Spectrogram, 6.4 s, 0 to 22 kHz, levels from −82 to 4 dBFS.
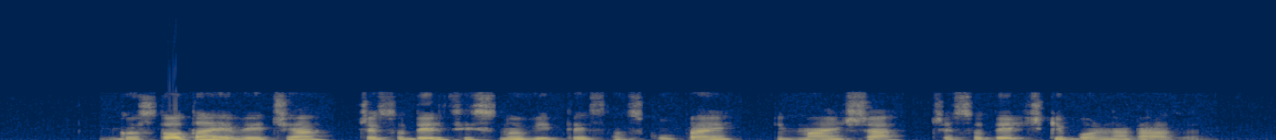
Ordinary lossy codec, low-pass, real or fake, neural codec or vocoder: none; 19.8 kHz; real; none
